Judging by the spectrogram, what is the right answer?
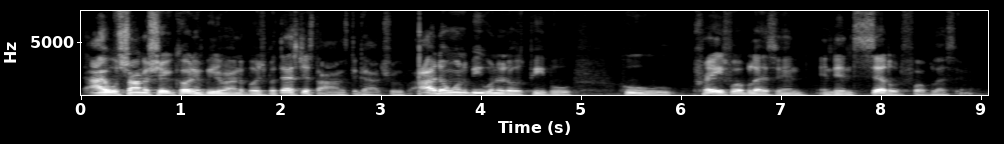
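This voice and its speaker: A vlogger in his twenties rambles casually to the camera in unscripted talk, candid and reflective, full of fillers and restarts. His mid-range voice is brisk, with a darkish tone.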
